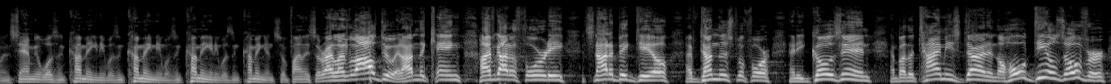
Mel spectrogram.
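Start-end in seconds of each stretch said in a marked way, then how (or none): 3.2-7.7 loud, high, blustering king; impatient king overriding the rules, loud and high; defiant King Saul. Acted. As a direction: puff up and justify yourself. Saul justifying himself loudly.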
